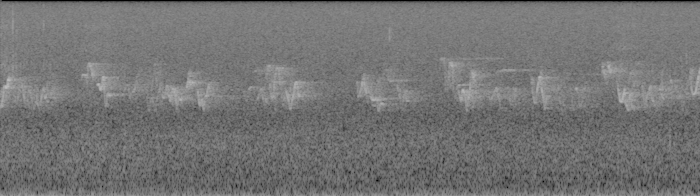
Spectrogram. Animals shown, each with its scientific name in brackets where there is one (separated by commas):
Black-throated Green Warbler (Setophaga virens), Red-eyed Vireo (Vireo olivaceus)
